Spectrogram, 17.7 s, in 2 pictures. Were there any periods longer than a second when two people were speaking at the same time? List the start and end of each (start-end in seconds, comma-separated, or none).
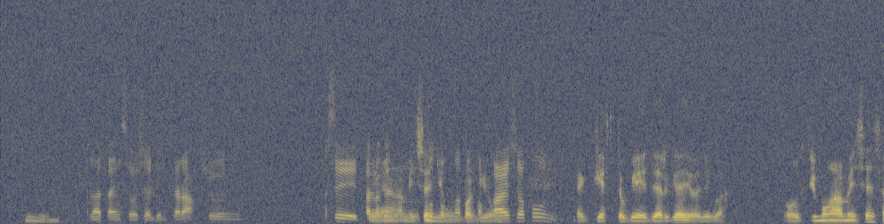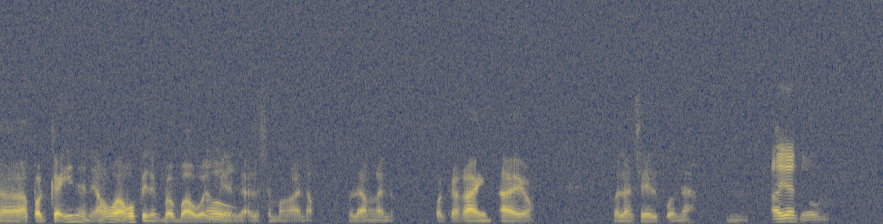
3.7-5.0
